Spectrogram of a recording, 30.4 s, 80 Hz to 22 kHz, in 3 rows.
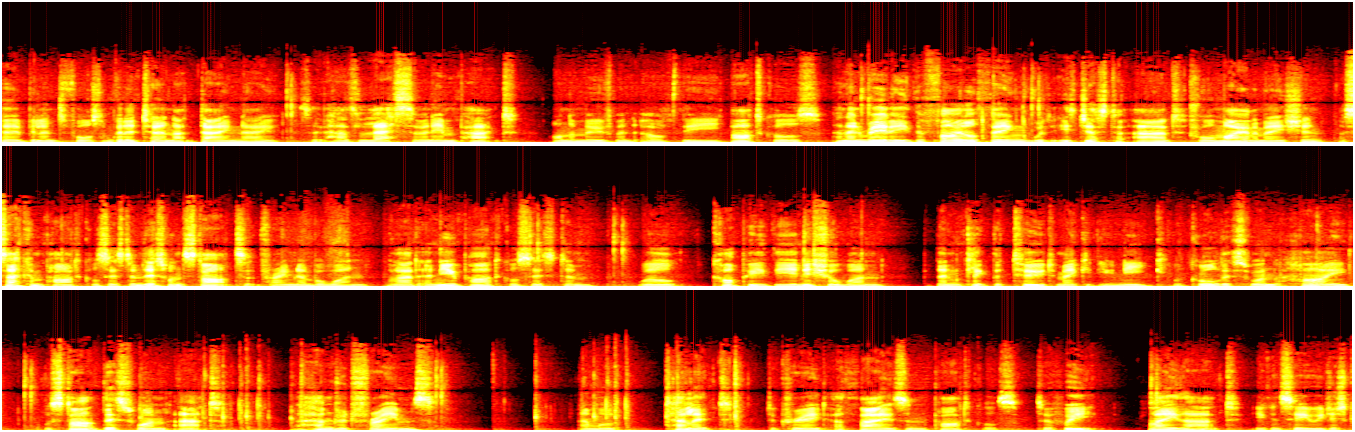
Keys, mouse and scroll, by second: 2.2 KP_Enter, 6.2 click, 7.3 ctrl+s, 7.6 click, 8.8 right click, 9.9 click, 10.2-10.7 scroll up 1, 12.9 click, 18.8 click, 19.8 shift+h, 20.1 i, 20.4 click, 21.6 KP_1, 21.9 KP_0, 22.4 KP_Enter, 23.4 click, 24.5 KP_1, 24.6 KP_0, 25.6 KP_Enter, 28.0 ctrl+click.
